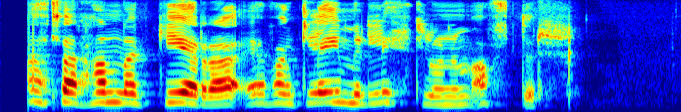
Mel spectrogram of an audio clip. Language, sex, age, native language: Icelandic, female, 50-59, Icelandic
